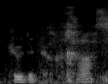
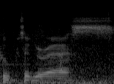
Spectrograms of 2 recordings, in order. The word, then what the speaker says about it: coup de grâce: Oh, and coup de grâce, yes. Which is commonly mispronounced by English people. Yeah, coup de grâce.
